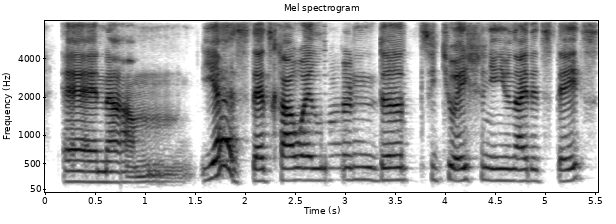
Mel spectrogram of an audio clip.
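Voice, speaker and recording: A woman speaks in a Bulgarian accent at medium pitch with monotone, flat intonation. Her pace is very slow, with hardly any pauses. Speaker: rhythmic gymnastics coach. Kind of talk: personal story talk.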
